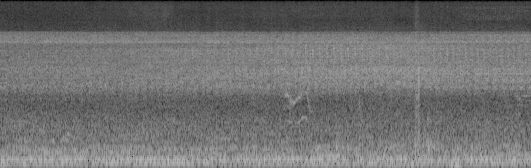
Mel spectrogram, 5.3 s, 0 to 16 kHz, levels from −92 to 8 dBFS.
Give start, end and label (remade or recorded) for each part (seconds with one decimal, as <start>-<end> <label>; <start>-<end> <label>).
0.0-0.9 recorded; 0.9-3.0 remade; 3.0-3.7 recorded; 3.7-4.3 remade; 4.3-5.3 recorded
